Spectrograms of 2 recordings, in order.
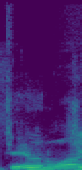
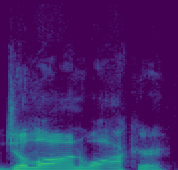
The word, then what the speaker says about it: Jalon Walker: It's Jaylen Walker. Jalon. Jalon Walker.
